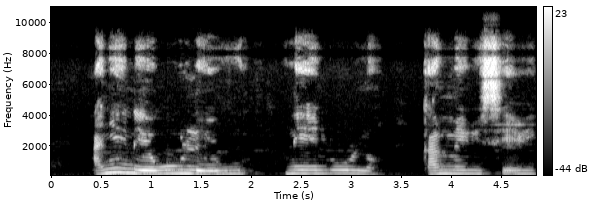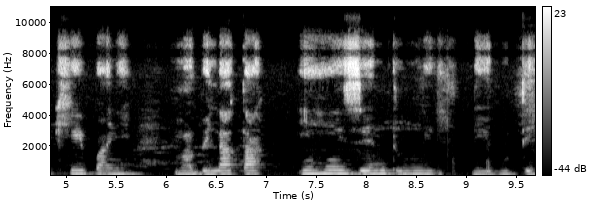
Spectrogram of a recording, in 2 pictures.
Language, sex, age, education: Igbo, female, 15-29, tertiary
